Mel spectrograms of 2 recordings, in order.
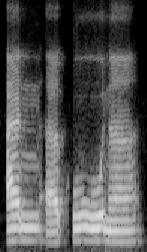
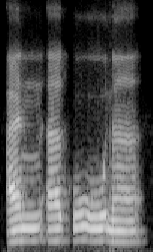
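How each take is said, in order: No difference in how they are said.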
